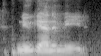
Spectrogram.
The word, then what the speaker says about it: New Ganymede: do you say that it's an a new ganymede new ganymede okay new enemy is there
